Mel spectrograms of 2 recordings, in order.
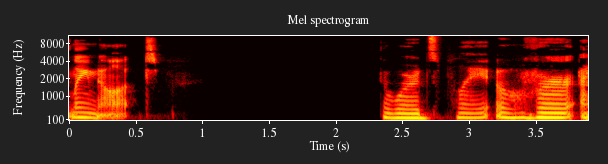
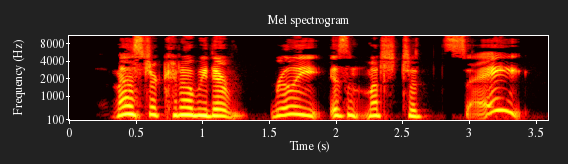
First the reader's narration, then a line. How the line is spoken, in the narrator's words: her voice cracked at the end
